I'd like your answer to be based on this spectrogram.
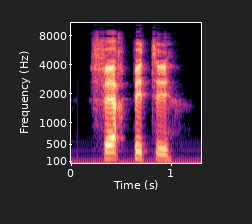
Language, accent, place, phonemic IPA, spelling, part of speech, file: French, France, Lyon, /fɛʁ pe.te/, faire péter, verb, LL-Q150 (fra)-faire péter.wav
- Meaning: 1. Cause something to break or explode; blow up something 2. to pass, to hand something (for the speaker's enjoyment)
